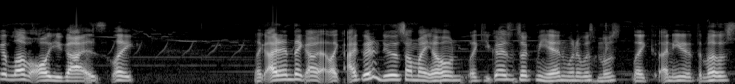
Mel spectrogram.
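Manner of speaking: high-pitched, full-on bawling through hard sobs. Voicing a crying character thanking the group: acted bawling. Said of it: "Darius is, like, bawling".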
